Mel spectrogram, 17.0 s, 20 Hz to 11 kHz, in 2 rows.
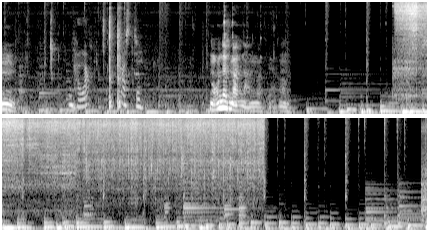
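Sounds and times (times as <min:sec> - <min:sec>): background music: 0:00.0 - 0:17.0
meat sizzling in oil: 0:07.8 - 0:13.8.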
